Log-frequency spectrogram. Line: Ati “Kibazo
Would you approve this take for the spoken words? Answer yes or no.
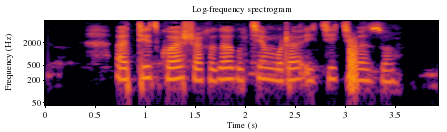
no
